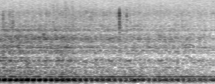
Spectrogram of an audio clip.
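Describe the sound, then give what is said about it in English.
Steady engine drone of a car being driven along a road to a camp near Washington, a low, even rumble that stays level throughout with no talk. “With Pat and Cecilia, she's driving down to visit her son at a camp near Washington.”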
